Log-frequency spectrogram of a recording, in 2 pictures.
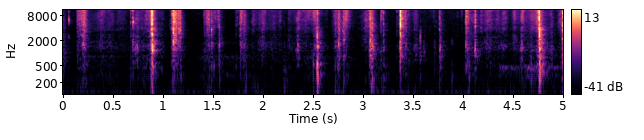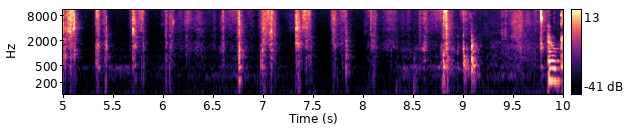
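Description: Oracle cards being shuffled by hand: a continuous, irregular run of soft card clicks and riffles.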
